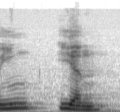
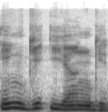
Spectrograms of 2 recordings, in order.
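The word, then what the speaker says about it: yin-yang: Esse é o princípio do inan. Que o leigo vai falar ing yang, né? Você aqui na unidade você já sabe a pronúncia correta.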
